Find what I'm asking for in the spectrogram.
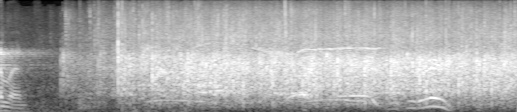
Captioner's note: audience applauding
